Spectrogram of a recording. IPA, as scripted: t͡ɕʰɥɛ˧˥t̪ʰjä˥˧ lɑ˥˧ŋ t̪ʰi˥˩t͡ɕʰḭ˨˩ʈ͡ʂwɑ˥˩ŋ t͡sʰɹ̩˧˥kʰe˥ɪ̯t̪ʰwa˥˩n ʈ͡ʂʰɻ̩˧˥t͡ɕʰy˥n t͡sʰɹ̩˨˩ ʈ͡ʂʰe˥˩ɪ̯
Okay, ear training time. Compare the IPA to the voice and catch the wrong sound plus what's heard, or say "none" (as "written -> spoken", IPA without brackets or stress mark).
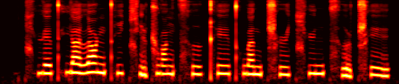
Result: none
